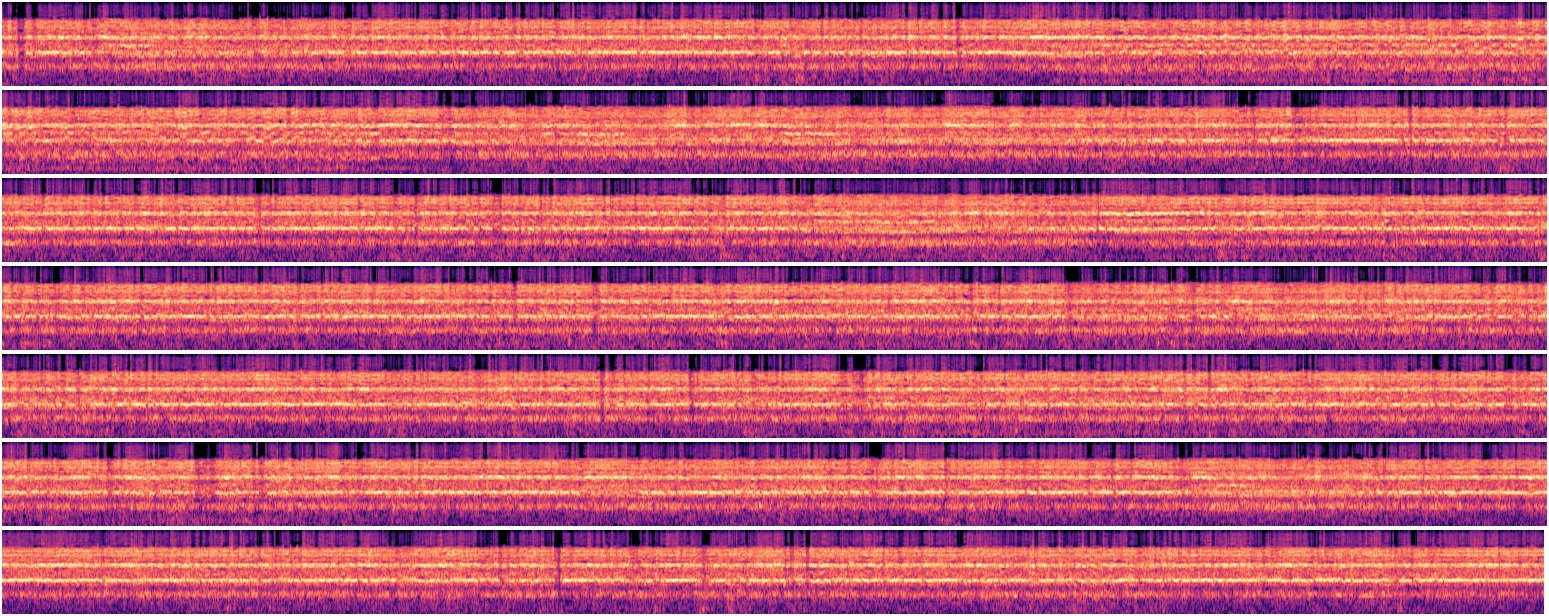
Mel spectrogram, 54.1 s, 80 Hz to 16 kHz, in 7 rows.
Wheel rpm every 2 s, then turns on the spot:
230, 230, 220, 200, 200, 220, 230, 230, 230, 230, 220, 230, 230, 230, 230, 230, 230, 230, 230, 230, 230, 230, 230, 230, 230, 230, 230.
none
